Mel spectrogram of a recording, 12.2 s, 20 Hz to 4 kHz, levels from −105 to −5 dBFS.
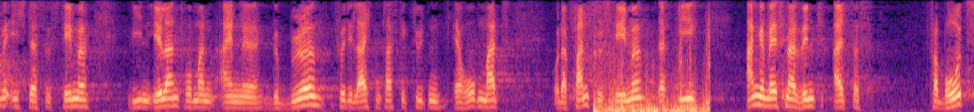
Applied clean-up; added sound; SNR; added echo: none; Wind; 0 dB; none.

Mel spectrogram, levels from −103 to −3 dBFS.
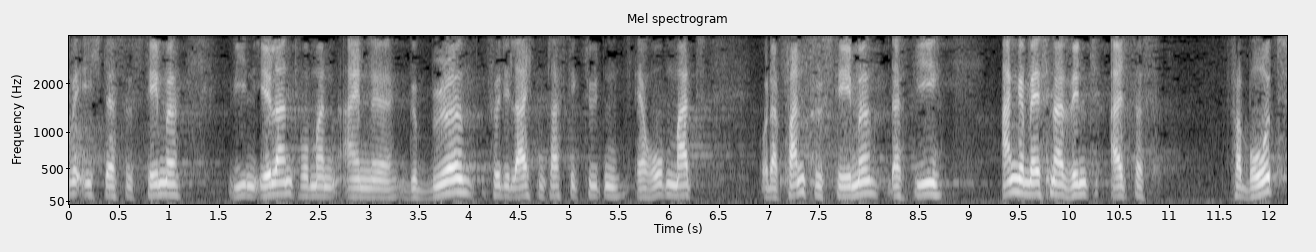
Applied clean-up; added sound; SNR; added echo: none; none; none; none.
